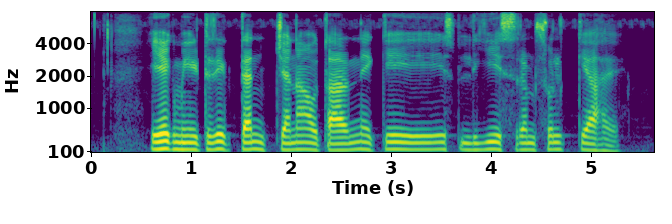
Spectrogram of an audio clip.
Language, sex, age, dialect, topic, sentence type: Hindi, male, 25-30, Awadhi Bundeli, agriculture, question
